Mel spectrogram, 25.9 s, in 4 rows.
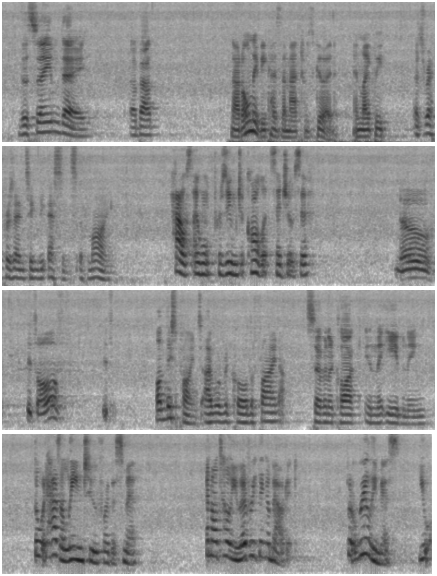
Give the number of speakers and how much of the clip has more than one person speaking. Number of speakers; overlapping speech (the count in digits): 5, no overlap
